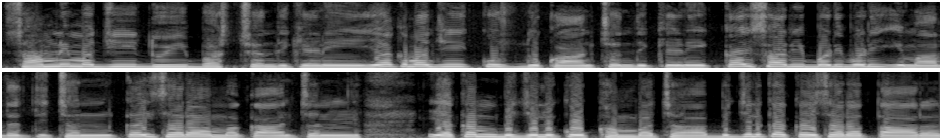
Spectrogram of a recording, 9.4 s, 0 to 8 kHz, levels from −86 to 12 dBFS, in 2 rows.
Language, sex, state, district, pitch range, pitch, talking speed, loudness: Hindi, male, Uttarakhand, Uttarkashi, 185-230 Hz, 205 Hz, 215 wpm, -13 LUFS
